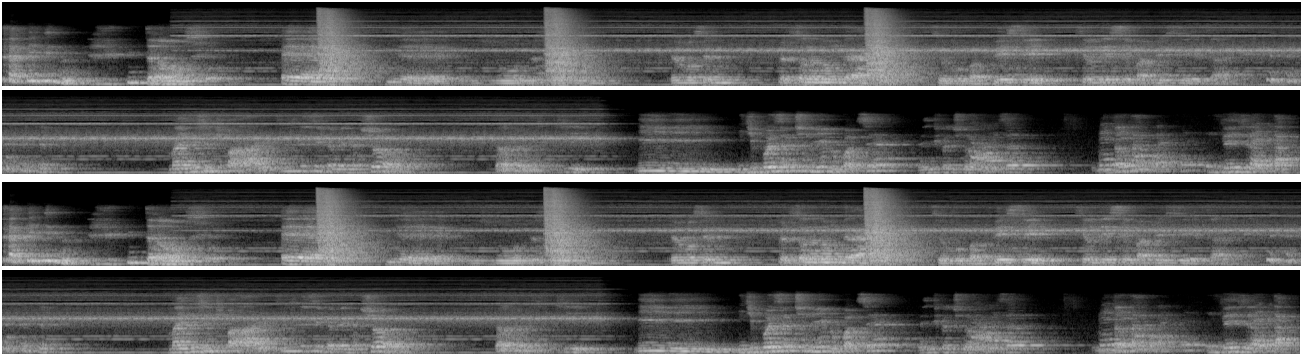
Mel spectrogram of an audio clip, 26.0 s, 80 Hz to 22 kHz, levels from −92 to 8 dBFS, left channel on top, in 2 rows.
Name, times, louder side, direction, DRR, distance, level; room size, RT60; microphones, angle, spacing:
voice 1, 0.0-1.9 2.8-3.3 3.8-6.0 6.7-7.3 7.8-10.5 10.7-13.4 14.6-17.0 17.9-18.3 18.6-18.9 19.3-21.9 22.1-23.2 23.9-24.4 25.1-25.8, right 1 dB, 10° right, -5 dB, 0.4 m, -24 dB
voice 2, 1.6-2.2 3.0-3.4 5.3-5.7 9.9-10.2 15.1-15.4 17.9-18.3 22.7-23.2 23.9-25.2 25.5-25.8, equal, 60° left, -4 dB, 0.7 m, -31 dB
sound 1, 1.7-19.0, left 3 dB, 85° left, 1.1 m, -33 dB
sound 2, 3.1-3.7 5.4-5.9 8.6-9.1, right 1 dB, 40° right, 1.1 m, -20 dB
3.1 x 2.2 x 2.6 m, 1.1 s
head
